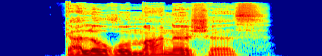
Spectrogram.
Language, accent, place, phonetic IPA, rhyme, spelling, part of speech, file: German, Germany, Berlin, [ɡaloʁoˈmaːnɪʃəs], -aːnɪʃəs, galloromanisches, adjective, De-galloromanisches.ogg
- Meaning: strong/mixed nominative/accusative neuter singular of galloromanisch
